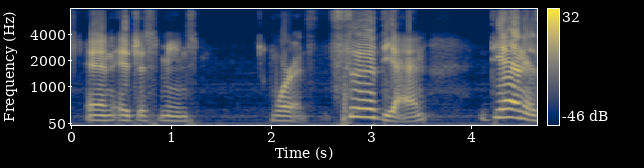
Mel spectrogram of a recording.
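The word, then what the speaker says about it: 词典: 词典 dian is like a dictionary, so 词典 means 词 is second tone and dian is third tone.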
